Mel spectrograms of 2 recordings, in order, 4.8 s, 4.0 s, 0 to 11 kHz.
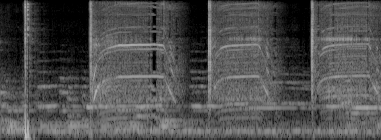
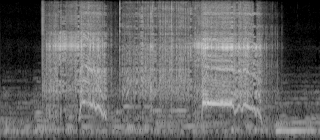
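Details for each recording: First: New replacement starter motor for a TaoTao 110 ATV, bench-tested on 12 volts: three short bursts, each clicking, winding up to a clean steady whine and coasting down smoothly with no grinding; normal starter run. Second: Old TaoTao 110 ATV starter motor bench-tested on 12 volts: short whirring bursts with a high whine that wind down and stall; dead spot, bearing suspected to need lube; teardown later found an overheated, melted, fused plastic brush housing.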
